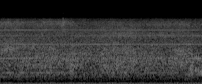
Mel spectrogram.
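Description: A steady, even hiss of background noise with a few faint thin whines in it, unchanging and with no distinct event.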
